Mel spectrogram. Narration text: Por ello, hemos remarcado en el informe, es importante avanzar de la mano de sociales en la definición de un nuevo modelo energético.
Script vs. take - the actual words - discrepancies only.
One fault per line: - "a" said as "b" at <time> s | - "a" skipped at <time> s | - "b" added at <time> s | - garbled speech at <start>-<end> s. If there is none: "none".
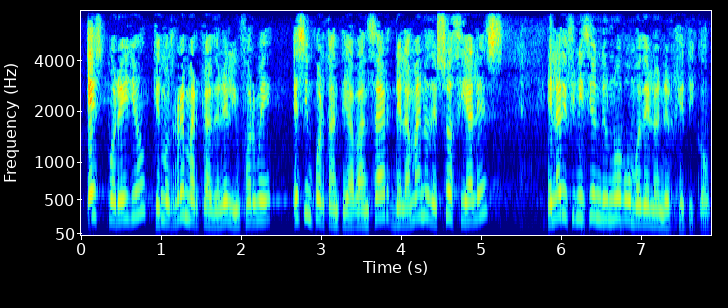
none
